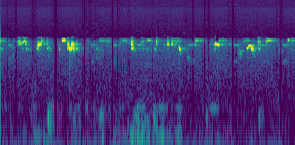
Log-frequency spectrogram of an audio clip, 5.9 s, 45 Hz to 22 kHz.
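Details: Great tit mother with chicks, 29 April 2023. Intermittent high chirps and squeaky notes come in small clusters, with faint low fluttering sounds between them.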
